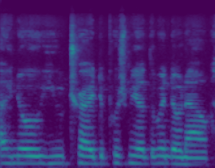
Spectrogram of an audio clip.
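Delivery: very soft, flat monotone. Predicting the next episode and voicing Bran: Bran's monotone voice. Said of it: "in his monotone voice".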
